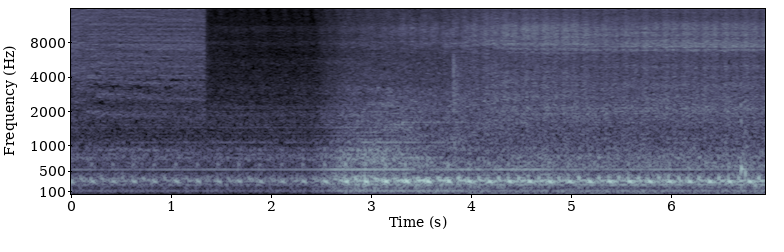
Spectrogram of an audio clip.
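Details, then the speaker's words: Tork CAB-50 plasma cutter, torch trigger squeezed but arc won't start: air hiss rises then pulses unevenly about twice a second, weak sputtering flow; low air pressure from compressor suspected, not confirmed; pulsing weak air flow. "Is a problem related to the compressor. You squeeze? e Don't come out, Torch not released The bow."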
